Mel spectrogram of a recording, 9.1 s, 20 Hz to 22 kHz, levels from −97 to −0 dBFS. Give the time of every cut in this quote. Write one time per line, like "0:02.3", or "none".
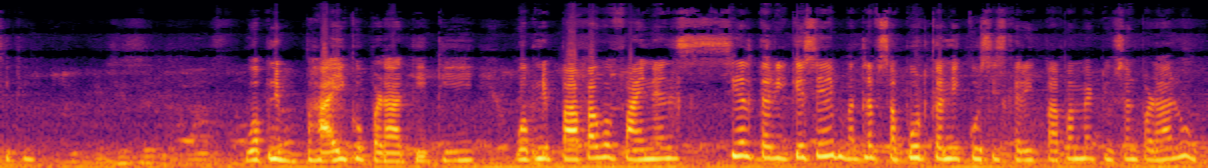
none

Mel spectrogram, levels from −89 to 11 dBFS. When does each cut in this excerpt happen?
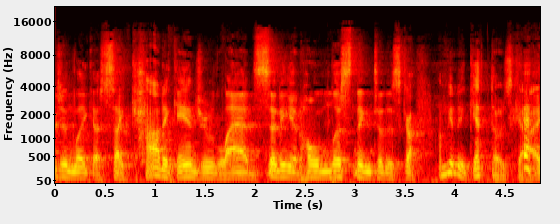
none

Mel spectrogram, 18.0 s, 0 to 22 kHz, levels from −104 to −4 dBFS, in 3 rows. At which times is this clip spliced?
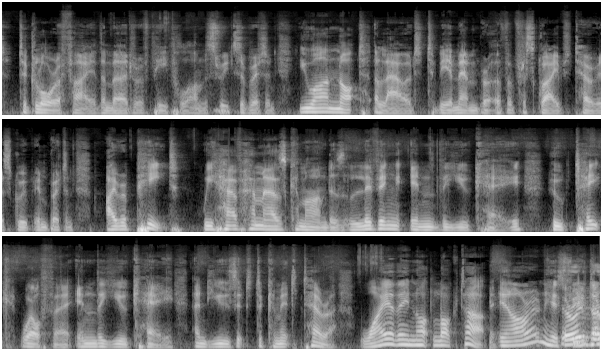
0:06.8
0:16.9

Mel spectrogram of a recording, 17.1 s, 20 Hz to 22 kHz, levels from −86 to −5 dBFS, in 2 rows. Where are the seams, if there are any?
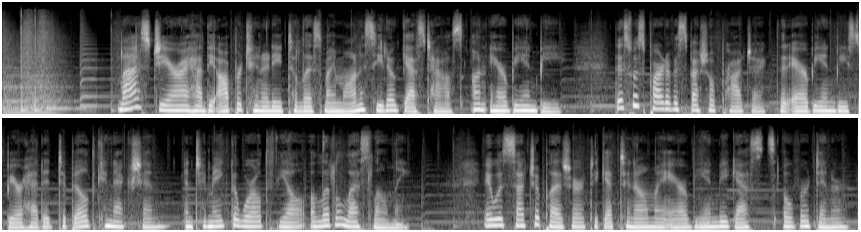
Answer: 0:01.0

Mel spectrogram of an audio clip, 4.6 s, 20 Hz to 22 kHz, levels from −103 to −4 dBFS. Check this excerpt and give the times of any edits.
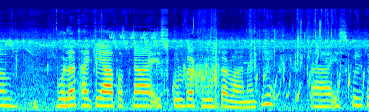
none

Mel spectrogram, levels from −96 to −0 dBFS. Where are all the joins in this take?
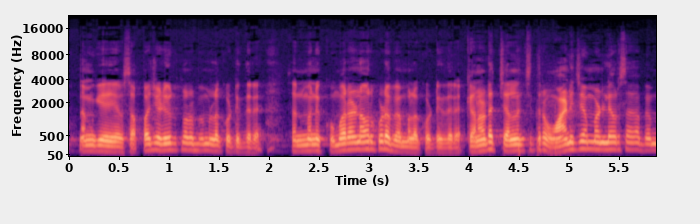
0:03.9

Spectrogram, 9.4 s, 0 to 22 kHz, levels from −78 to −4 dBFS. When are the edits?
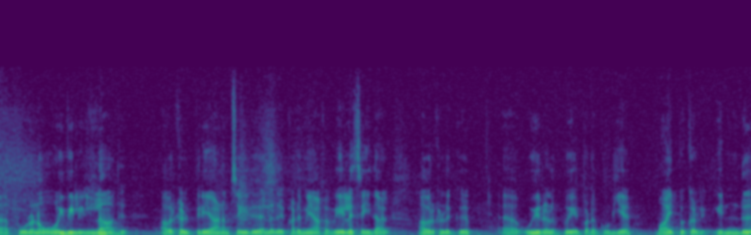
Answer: none

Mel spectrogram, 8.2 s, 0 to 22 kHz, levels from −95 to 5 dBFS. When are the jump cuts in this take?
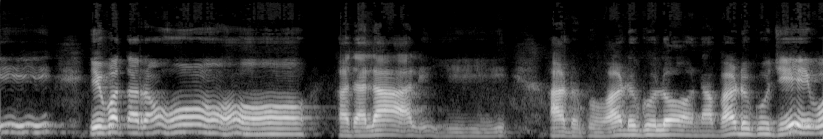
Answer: none

